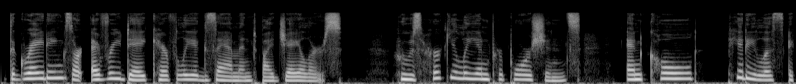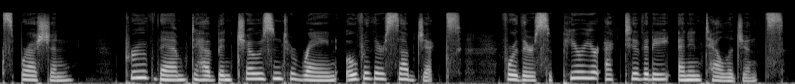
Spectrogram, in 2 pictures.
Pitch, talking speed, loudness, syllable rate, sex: 225 Hz, 125 wpm, -18 LUFS, 5.1 syllables/s, female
